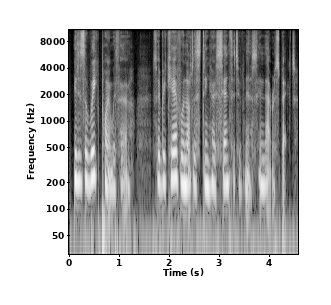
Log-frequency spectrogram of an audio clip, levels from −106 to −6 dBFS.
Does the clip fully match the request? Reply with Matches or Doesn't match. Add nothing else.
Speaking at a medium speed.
Doesn't match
